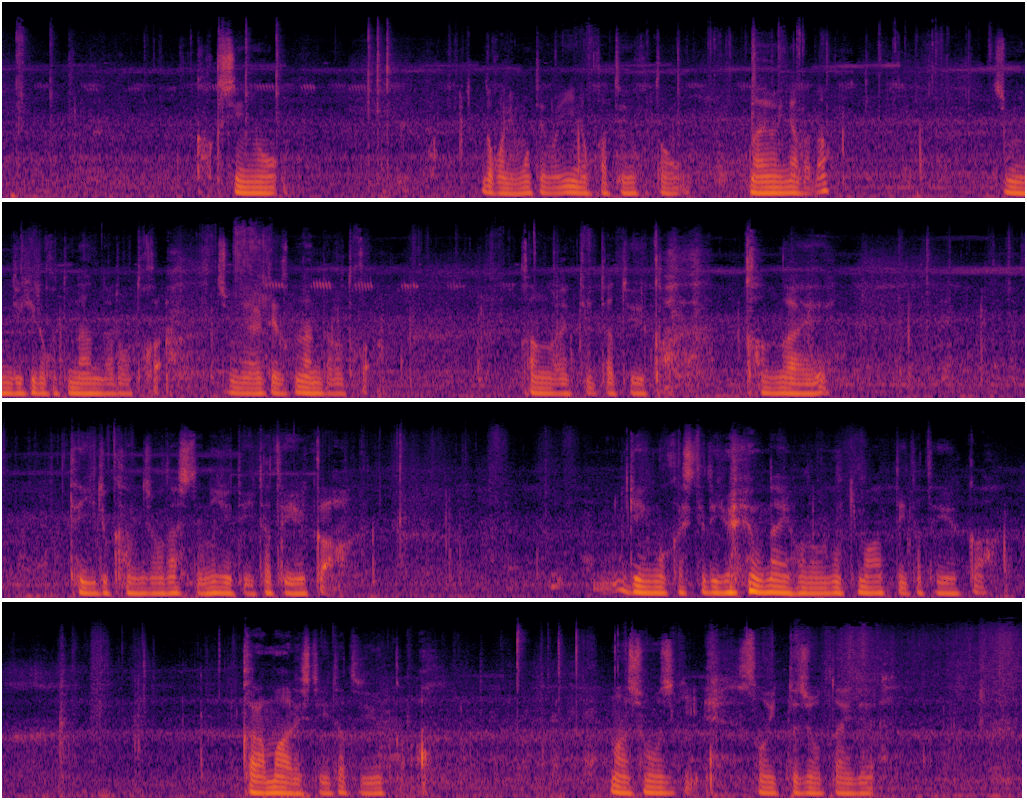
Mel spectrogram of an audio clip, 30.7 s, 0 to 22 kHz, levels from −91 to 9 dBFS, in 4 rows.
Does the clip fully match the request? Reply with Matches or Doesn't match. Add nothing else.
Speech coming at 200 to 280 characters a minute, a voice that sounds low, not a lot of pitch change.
Matches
